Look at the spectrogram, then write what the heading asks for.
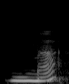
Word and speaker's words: m'a: singulier on a donc m apostrophe a ou as la prononciation c'est toujours ma mais ça signifie qu'il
